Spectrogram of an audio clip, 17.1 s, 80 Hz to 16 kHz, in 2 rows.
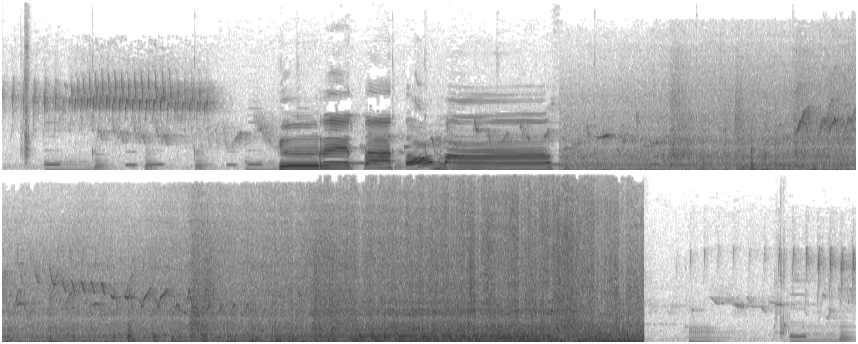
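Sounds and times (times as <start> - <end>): rhythmic clatter of wheels on track: 5.6 - 15.0
steam locomotive hauling train: 5.6 - 15.0.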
